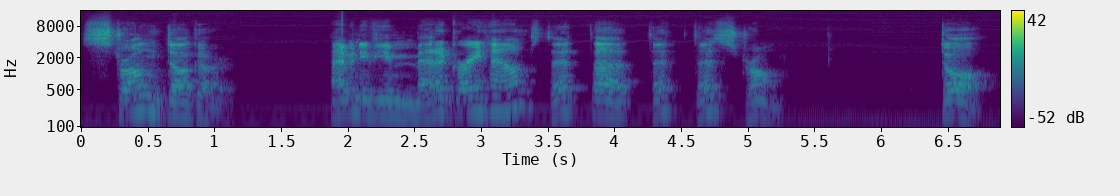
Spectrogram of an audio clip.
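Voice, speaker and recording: A game streamer reading the narration aloud quietly during a livestream, breaking into lively asides to viewers. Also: medium pitch, moderate pace, rough recording.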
